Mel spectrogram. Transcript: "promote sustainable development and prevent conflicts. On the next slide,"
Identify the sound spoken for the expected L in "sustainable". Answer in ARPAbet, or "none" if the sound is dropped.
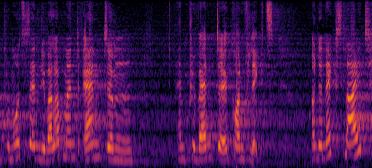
N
